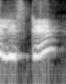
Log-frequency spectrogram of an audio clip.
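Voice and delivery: "लिस्टन" with an audible T; mispronounced listen. Shown as a demonstration. Teacher rejects the wrong reading, "लिस्टन" with the T pronounced. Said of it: "नहीं पढ़ेंगे".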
